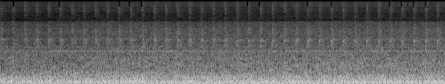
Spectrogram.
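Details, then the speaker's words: Jeep TJ just after heater core reassembly, first cold start: a light, quick lifter tick keeps time with the idle over a steady rumble. It is a lifter that occasionally loses its adjustment, and the tick quits once the engine warms up and the lifter pumps up. "Ticks for a little bit until it warms up and pumps up, and then it quits."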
